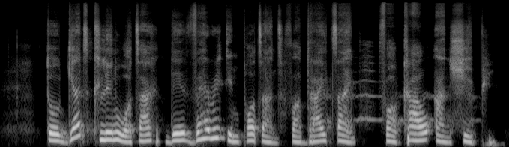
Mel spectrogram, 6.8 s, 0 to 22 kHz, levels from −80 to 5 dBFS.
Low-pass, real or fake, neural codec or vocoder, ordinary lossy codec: none; fake; autoencoder, 48 kHz, 32 numbers a frame, DAC-VAE, trained on Japanese speech; none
